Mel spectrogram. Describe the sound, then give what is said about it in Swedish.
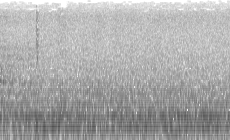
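A dense, steady drone of many honeybees buzzing together as a swarm is poured from a box onto a swarm board leaning against an empty hive and quickly spreads over it, a continuous humming swarm with no pauses and no voices. “Det är mycket bin och de sprider sig snabbt och täcker varenda del av skivan och kanterna på den.”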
